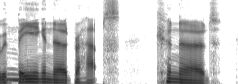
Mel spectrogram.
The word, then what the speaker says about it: Knerd: Knerd. Like, yeah. Is it because you pronounce something with like a silent Yeah, is K, your last you know what name I mean? Like, nerd, but it's actually Knerd.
